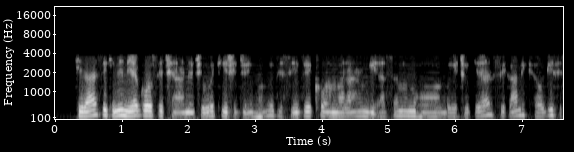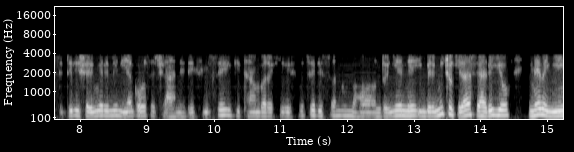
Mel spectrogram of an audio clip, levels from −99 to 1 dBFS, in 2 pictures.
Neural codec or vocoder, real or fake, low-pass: codec, 16 kHz, 16 kbps, FunCodec, trained on LibriTTS, 50 frames a second; fake; 3.6 kHz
